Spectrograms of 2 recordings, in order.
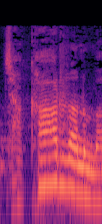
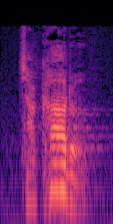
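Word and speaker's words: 자카르 (זכר): 여러분, 오늘 어쩌면 이 기억했다라는 자카르라는 말은 성경 8장 전체에 걸친 중심 언어가 될 겁니다. 그래서 히브리음으로도 한번 여러분 되뇌어 보는 것이 신앙에 유익이 될것 같아서 한번 같이 따라서 해보십시다. 자카르.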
